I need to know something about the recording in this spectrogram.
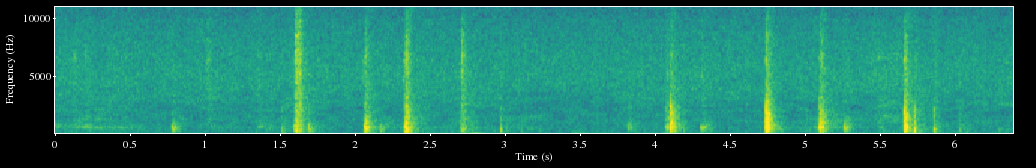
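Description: Knife blade ticking and scraping against the metal wall of a round cake pan as it is run around the edge to loosen a baked pie: about a dozen faint, sharp clicks at irregular intervals.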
